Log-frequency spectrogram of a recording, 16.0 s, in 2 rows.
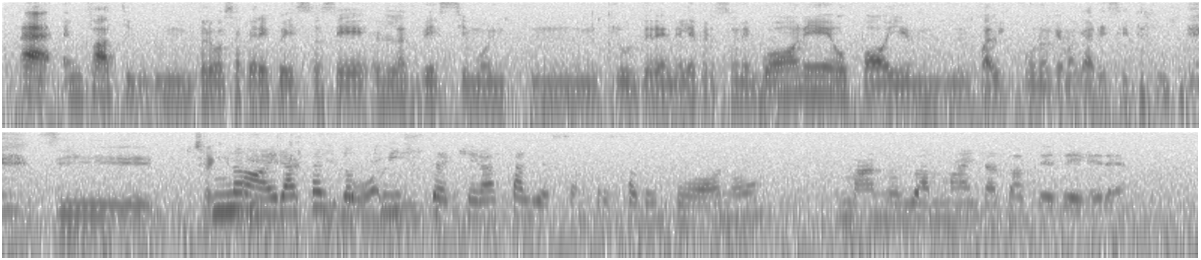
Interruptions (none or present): present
